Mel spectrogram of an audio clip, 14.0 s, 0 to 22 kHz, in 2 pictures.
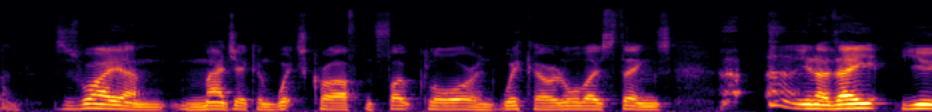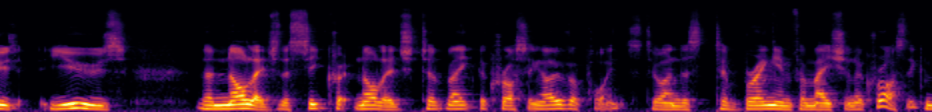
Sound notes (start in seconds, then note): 5.4 clears throat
